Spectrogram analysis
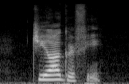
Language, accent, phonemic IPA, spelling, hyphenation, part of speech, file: English, US, /d͡ʒiˈɑɡɹəfi/, geography, ge‧og‧ra‧phy, noun, En-us-geography.ogg
- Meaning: 1. The study of the physical properties of the earth, including how humans affect and are affected by them 2. An atlas or gazetteer 3. A description of the earth: a treatise or textbook on geography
